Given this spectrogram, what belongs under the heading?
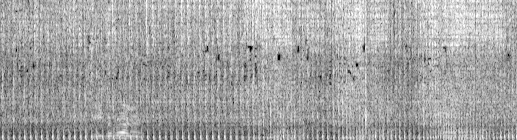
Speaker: so I just turned it off so we now know we have a runner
